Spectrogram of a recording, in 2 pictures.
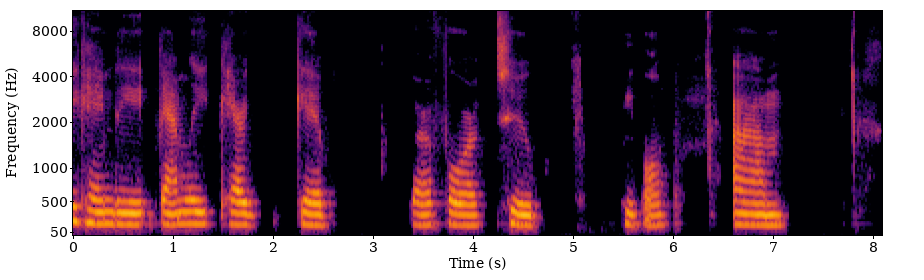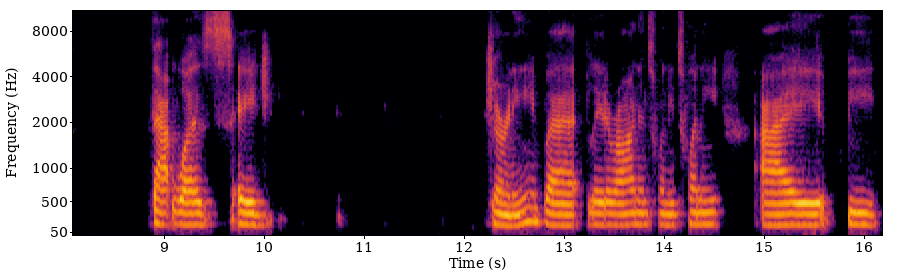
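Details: Adult woman caregiver with a self-reported stutter; stuttering.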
